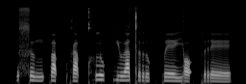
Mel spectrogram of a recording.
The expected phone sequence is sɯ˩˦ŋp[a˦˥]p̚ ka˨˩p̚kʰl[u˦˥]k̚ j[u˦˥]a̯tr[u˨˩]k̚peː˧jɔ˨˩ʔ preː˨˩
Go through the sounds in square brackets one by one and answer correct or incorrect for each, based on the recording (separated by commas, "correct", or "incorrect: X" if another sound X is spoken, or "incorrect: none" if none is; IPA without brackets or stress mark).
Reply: incorrect: a˨˩, incorrect: u˥˩, incorrect: ɯ˦˥, correct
